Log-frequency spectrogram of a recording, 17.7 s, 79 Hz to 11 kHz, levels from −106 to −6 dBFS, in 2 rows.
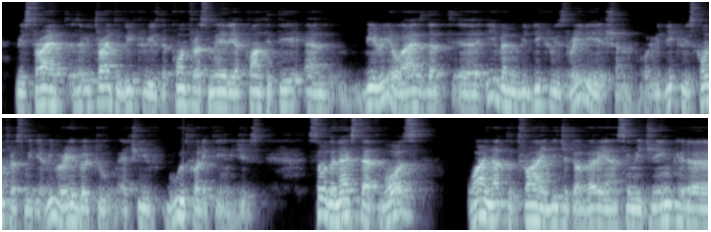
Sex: male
